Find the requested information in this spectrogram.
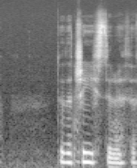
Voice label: "trist", Welsh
